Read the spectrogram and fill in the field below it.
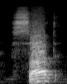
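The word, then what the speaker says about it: סוד: stories or similar stories sod pronounced with a long o you know sword as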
